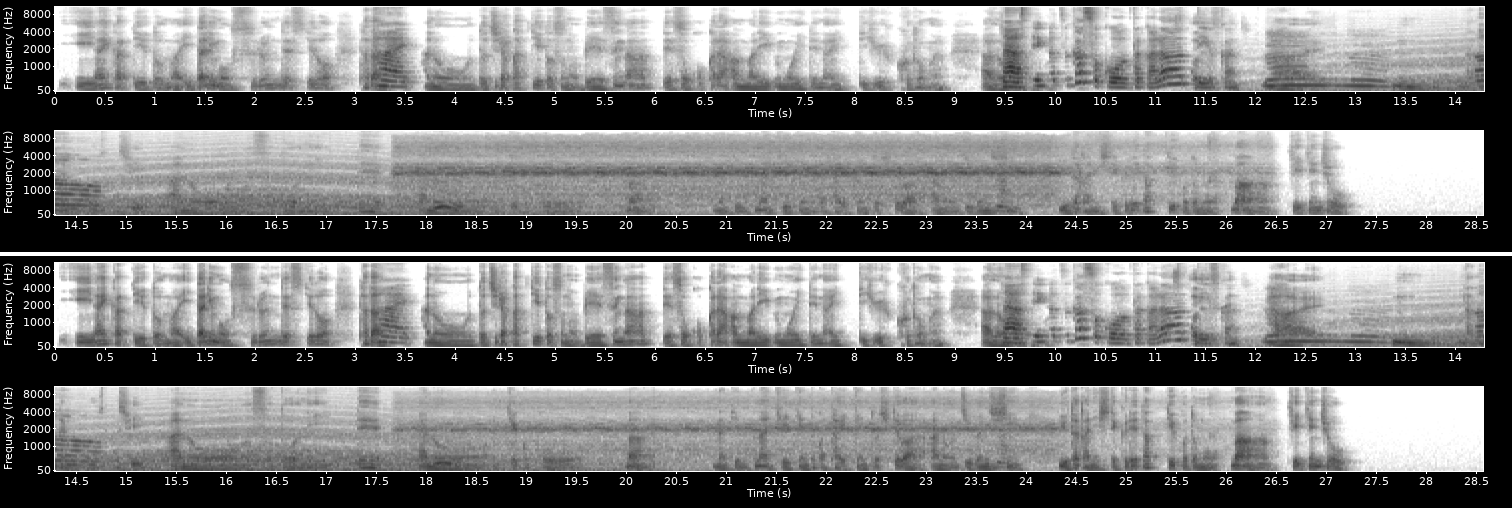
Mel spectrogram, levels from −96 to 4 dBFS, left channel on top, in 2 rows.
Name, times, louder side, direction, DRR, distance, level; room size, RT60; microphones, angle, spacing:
voice 1, 0.2-3.3 3.7-9.7 11.4-11.8 12.1-12.7 13.4-19.6 20.0-20.3 20.9-27.2, right 5 dB, 55° right, 0.3 m, -33 dB
voice 2, 3.2-3.5 9.5-9.9 10.2-13.4 14.2-14.8 18.1-18.4 23.7-23.8, left 3 dB, 25° left, 0.5 m, -28 dB
sound 1, 11.5-21.3, right 1 dB, 20° right, 0.7 m, -38 dB
sound 2, 17.6-26.5, left 6 dB, 80° left, 0.6 m, -34 dB
2.2 x 2.1 x 3.4 m
head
